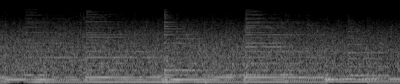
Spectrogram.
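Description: Steady rushing water of the Patalo Jhango (Hell's Fall) waterfall, a continuous dense hiss that never lets up, with low sustained tones shifting every second or so beneath it. No one speaks.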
